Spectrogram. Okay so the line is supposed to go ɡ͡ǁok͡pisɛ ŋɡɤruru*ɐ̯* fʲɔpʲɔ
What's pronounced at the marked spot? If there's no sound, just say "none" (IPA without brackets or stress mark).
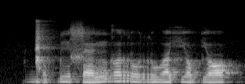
ɐ̯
